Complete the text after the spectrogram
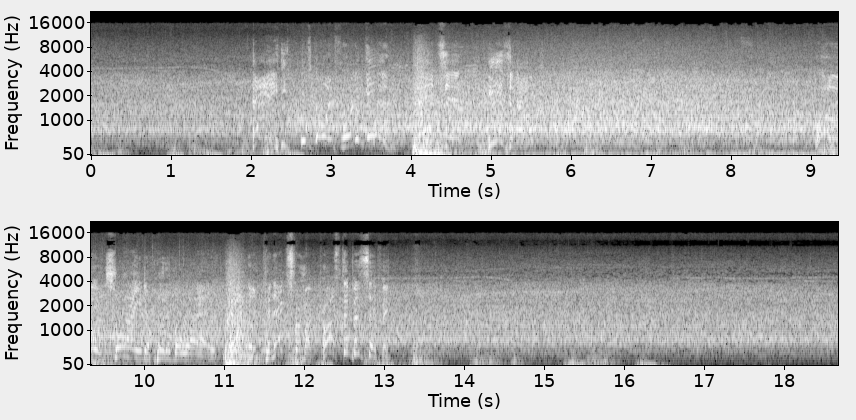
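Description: A large crowd cheers steadily in a big arena.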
